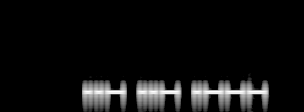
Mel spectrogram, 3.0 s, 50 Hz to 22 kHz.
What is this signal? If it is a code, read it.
Morse code, heard as a keyed tone, about 22 wpm, 700 Hz. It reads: UUJ
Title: USA Call Sign Postfixes - 3 Letters 22wpm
